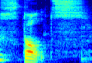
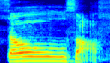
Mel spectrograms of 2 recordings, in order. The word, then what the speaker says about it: Stolzoff: so I can, Simone Stoltz. So I think it's Simone Stoltz. Stolzoff. How Simone do you spell that?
